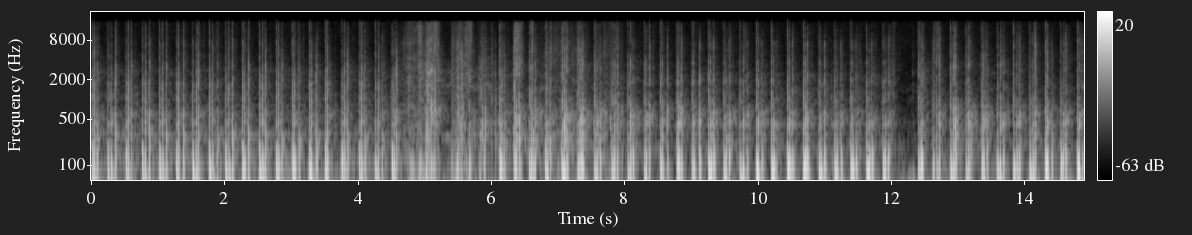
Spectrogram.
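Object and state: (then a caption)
Cardboard product box. A cardboard paperboard product box is tapped with fingertips and nails on its sides and edges close to the mic, producing a rapid, steady stream of about 67 short, dry, hollow taps. The taps are low and thuddy with almost no ring, with brief rougher, scratchier breaks around the 5-second and 12-second marks.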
